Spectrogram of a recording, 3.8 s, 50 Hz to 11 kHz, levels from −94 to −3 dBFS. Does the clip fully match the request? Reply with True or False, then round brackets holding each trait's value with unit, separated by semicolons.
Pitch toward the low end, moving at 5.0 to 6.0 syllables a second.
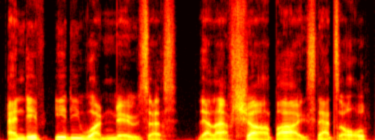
False (90 Hz; 4.3 syllables/s)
